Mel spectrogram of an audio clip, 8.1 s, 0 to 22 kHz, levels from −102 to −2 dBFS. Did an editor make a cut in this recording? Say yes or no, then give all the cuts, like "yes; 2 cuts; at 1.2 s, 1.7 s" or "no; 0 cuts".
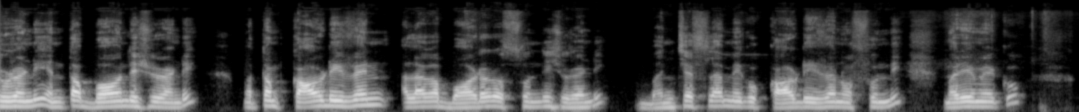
no; 0 cuts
